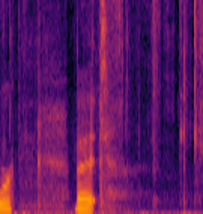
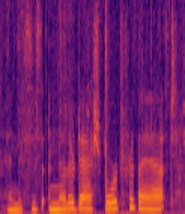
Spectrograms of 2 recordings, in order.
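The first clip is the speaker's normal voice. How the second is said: ordinary talk, nothing marked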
